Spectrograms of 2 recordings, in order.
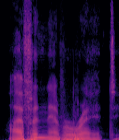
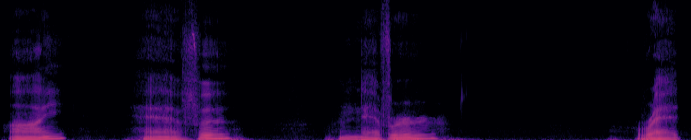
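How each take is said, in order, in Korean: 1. 'I have'는 'I've'로 줄여서 말합니다. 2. 'I have'는 풀어서 말합니다.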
